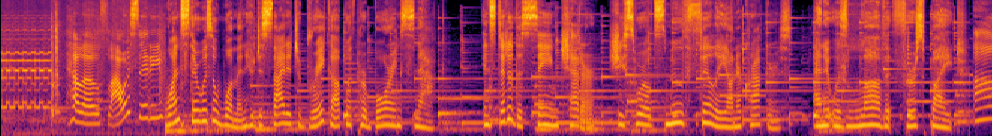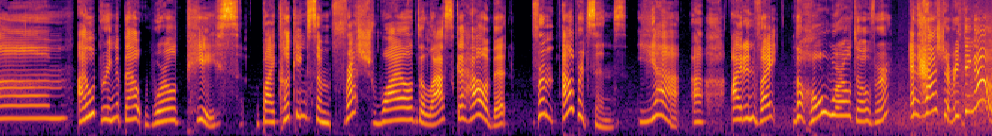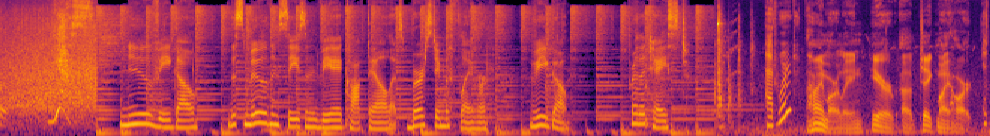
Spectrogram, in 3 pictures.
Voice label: commercial female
